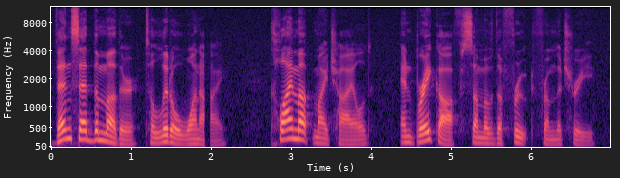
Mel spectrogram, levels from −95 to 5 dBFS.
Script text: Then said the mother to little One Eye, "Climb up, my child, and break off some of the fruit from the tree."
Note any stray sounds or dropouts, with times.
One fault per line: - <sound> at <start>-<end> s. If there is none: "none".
- dropout at 1.9-2.0 s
